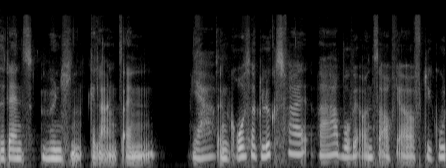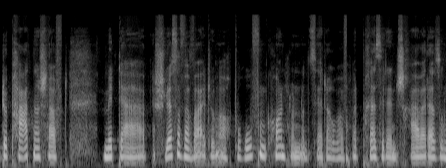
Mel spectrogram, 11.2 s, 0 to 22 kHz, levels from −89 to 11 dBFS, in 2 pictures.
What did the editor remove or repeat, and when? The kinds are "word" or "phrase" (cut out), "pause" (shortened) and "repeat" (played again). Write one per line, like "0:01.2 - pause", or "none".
0:01.5 - word
0:02.7 - word
0:04.9 - word
0:07.5 - word
0:09.9 - word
